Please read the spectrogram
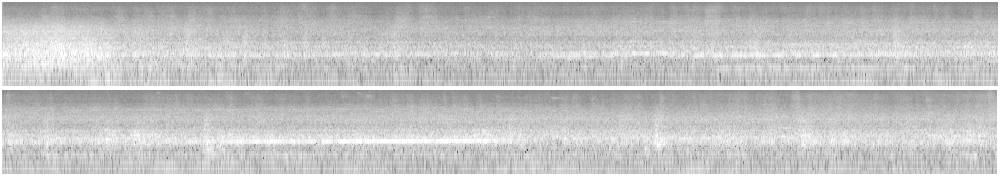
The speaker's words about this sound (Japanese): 事故防止のためホームでは電車から離れてお歩きください。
